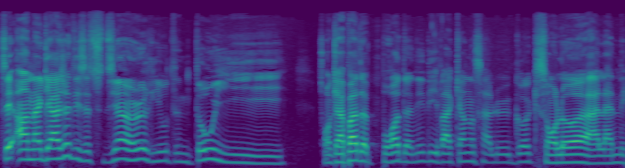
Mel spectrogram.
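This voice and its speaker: A man with a normal speaking voice talks at a fairly high pitch and a moderate pace, with ordinary pitch variation. His loudness swings widely, and the recording is very clean, with a silent background. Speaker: university student. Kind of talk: casual chat. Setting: studio.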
